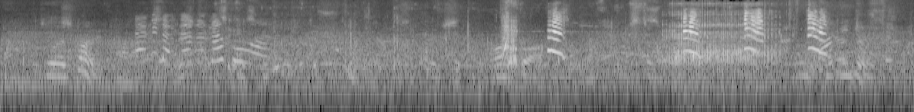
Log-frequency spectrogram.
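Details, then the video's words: Male black swan showing signs of wanting to nest gives high, bugling, nasal whistles in short bursts; his mute swan mate tries to answer with softer snorting notes, and there are faint human voices in the background. "Black Swan's Mute girlfriend tries to reply"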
